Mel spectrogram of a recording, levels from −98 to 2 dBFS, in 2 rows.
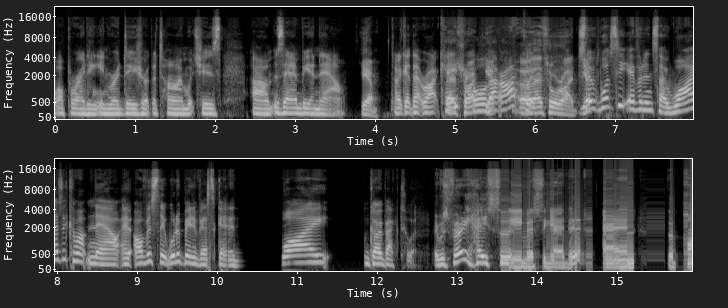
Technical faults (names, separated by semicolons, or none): repeated packet loss (robotic sound); long network dropout; robotic sound from repeated short buffers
